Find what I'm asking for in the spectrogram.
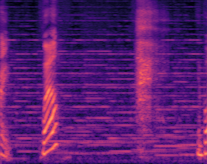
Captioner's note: sighs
